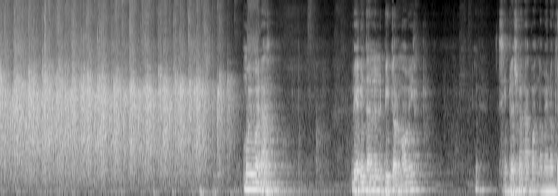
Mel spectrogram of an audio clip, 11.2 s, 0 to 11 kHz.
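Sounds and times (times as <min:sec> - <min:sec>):
audience applause at a startup meeting welcoming a speaker: 0:00.0 - 0:04.8
speech: 0:04.9 - 0:05.5, 0:07.0 - 0:08.4, 0:09.5 - 0:11.1.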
